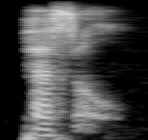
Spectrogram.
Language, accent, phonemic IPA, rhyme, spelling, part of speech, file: English, Canada, /ˈpɛsəl/, -ɛsəl, pestle, noun / verb, En-ca-pestle.oga
- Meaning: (noun) 1. A club-shaped, round-headed stick used in a mortar to pound, crush, rub or grind things 2. A constable's or bailiff's staff; so called from its shape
